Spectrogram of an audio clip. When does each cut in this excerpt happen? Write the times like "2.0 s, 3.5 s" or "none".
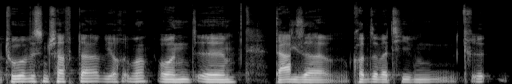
1.5 s, 2.9 s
